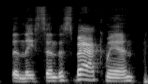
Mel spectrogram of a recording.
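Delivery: ordinary talk, nothing marked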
